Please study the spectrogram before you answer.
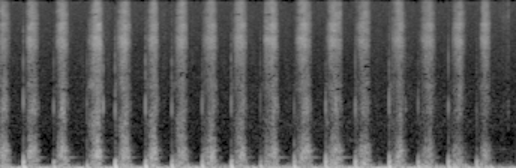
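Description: A green wooden colored pencil shades the left side of a heart drawn on flat, spiral-bound sketchbook paper. It makes a steady run of evenly spaced scratching, rubbing strokes, each a short, dry, low-heavy scrape that ends abruptly with no ring.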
